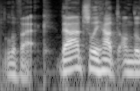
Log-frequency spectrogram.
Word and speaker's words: Levesque: said Paul Triple H LC now his last name is spelled l a VES q q is that it yeah and it's LC yeah it doesn't even sound right that's French I mean the way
